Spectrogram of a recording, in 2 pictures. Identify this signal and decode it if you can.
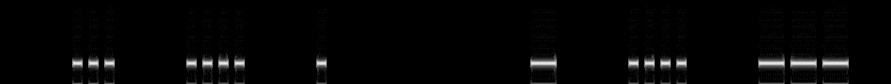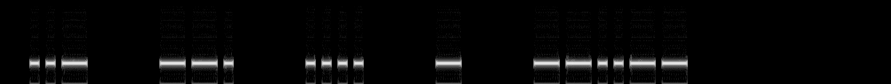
Morse code, heard as a keyed tone, about 15 wpm, spaced as for 8 wpm, 1000 Hz. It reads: SHE THOUGHT,
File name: qotdfiles / 8wpm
